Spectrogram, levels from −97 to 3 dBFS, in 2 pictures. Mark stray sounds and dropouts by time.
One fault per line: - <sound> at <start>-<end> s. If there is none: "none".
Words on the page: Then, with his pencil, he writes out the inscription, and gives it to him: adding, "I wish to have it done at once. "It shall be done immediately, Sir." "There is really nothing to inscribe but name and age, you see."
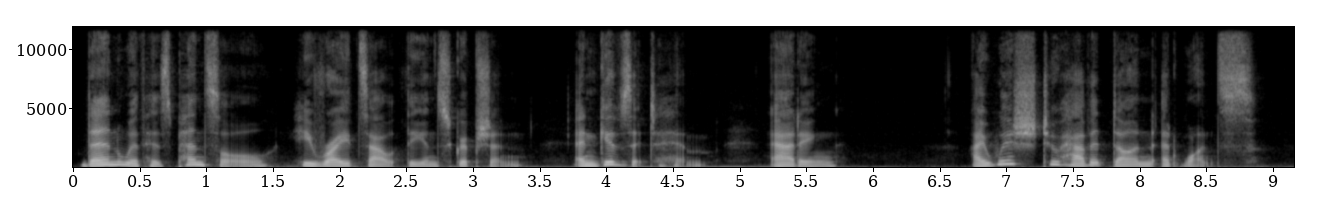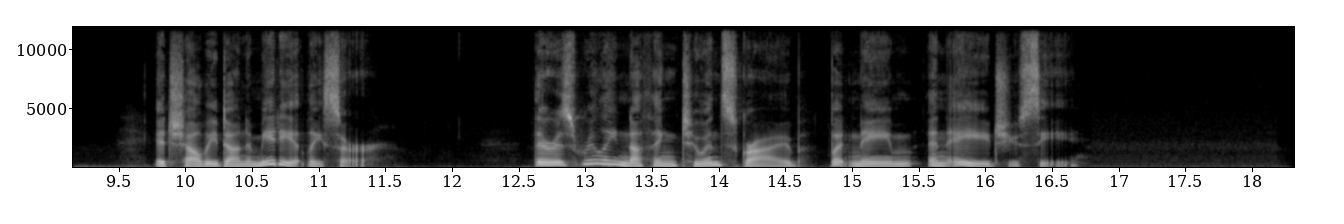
none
